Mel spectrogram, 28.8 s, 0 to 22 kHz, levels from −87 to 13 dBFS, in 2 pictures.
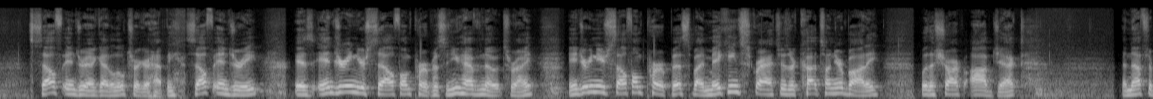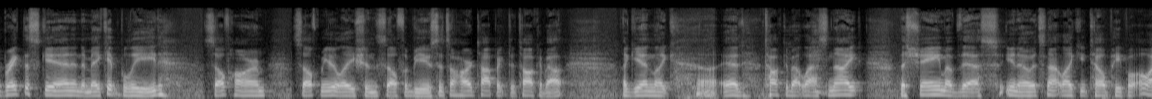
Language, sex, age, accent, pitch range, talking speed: English, male, 40-59, American, 120-155 Hz, 155 wpm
